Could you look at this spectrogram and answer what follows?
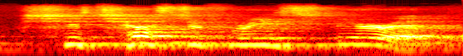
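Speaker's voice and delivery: high call, slow; yelling. Retold or imitated. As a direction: shout after the leaving bus. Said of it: "I'm yelling".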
